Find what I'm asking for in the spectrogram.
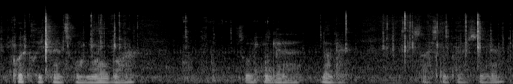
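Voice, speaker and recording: A man whispers, soft-spoken, at a fairly quick pace. Background noise is noticeable. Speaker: ASMR toy reviewer. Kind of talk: ASMR action figure review. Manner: soft-spoken, whispery.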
